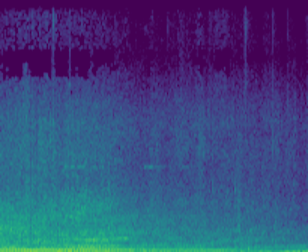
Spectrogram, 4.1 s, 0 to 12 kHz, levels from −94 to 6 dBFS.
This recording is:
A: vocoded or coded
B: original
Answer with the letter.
B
